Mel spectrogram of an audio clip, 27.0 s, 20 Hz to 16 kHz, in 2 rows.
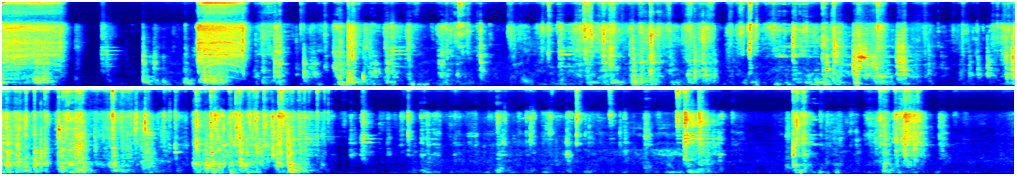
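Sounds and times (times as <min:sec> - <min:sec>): metal tools clattering: 0:03.4 - 0:21.9.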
